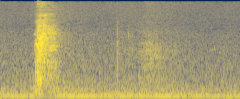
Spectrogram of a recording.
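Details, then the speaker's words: Orange tabby cat with repeated sneezing: one big sharp, hissing sneeze, followed by a faint softer puff of air in a quiet room. "Oh my goodness, that was a big sneeze."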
